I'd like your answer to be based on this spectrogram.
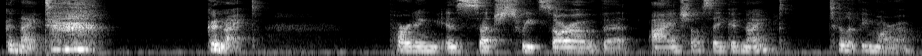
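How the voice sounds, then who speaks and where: Lovestruck young girl in classical verse, breathy and giggling, played by a woman; slow, distant echoey room. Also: lowish voice, fairly even intonation. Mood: longing, playful. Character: young lovestruck girl calling to her lover. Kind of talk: classical stage monologue.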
